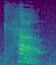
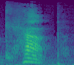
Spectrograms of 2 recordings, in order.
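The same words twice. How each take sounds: First: The final P sound is dropped. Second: The final P sound is clearly released. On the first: The speaker calls it wrong. "you may be saying" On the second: The speaker calls it right. "For cap"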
